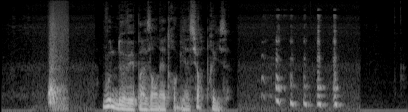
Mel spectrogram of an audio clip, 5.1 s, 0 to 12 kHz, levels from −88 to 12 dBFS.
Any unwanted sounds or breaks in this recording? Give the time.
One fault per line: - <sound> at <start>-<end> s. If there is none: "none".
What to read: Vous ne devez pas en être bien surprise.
- whoosh at 0.6-0.9 s
- laugh at 3.3-4.4 s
